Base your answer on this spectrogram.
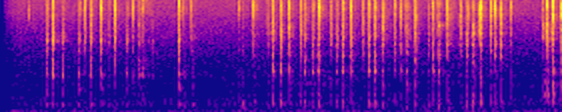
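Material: Wood.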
